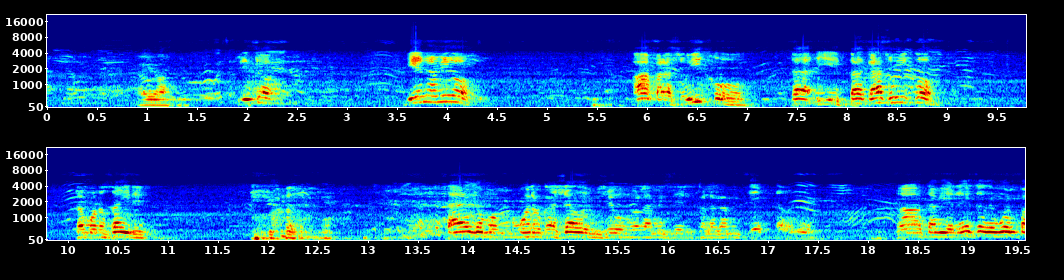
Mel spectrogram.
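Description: A man speaks with animation through a loudspeaker microphone, echoing outdoors.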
